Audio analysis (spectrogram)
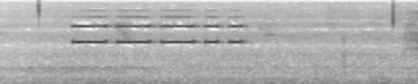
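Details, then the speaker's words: Hikvision/HiLook DVR beeping continuously: a shrill electronic beep over a low hum, first steady, then quick pulses. This occurs mainly after frequent switching on and off, and is resolved by shutting down and rebooting from the menu. "in this video I will tell you how to resolve this problem when your DVR is continuously start beep like this"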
